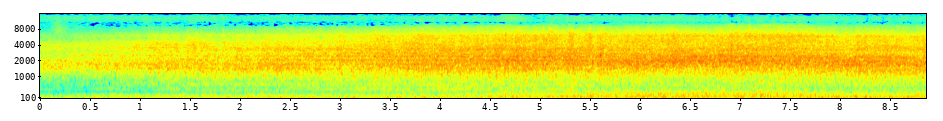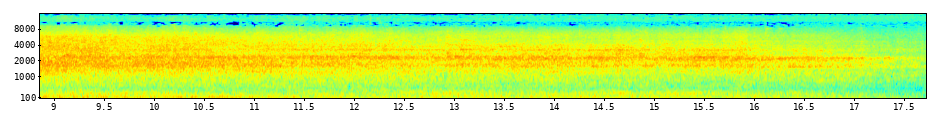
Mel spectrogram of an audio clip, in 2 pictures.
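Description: Electric-hauled freight train passing close by, its wagon wheels running and clattering on the rails in a steady noise. The noise builds to its loudest about halfway through as the wagons go by, then cuts off abruptly at the end.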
